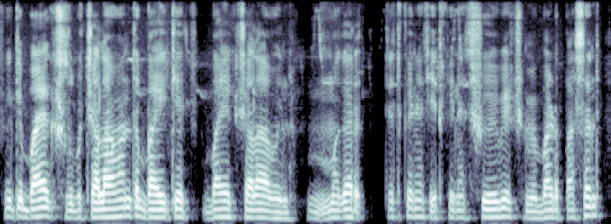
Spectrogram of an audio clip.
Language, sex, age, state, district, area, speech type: Kashmiri, male, 18-30, Jammu and Kashmir, Baramulla, rural, spontaneous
